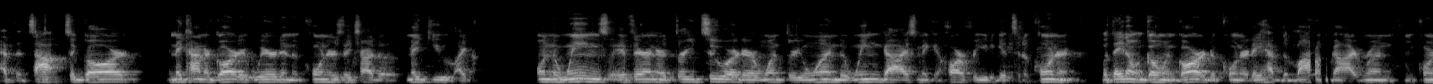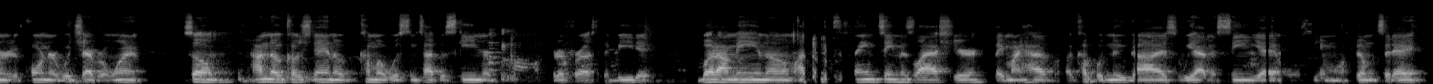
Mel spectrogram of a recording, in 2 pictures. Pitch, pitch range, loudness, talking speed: 105 Hz, 100-115 Hz, -26 LUFS, 245 wpm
